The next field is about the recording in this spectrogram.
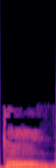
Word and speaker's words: Doll: And Elizabeth in the chat room says it's pronounced doll, like in doll. – Yeah, doll. So it's Jim Doll.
